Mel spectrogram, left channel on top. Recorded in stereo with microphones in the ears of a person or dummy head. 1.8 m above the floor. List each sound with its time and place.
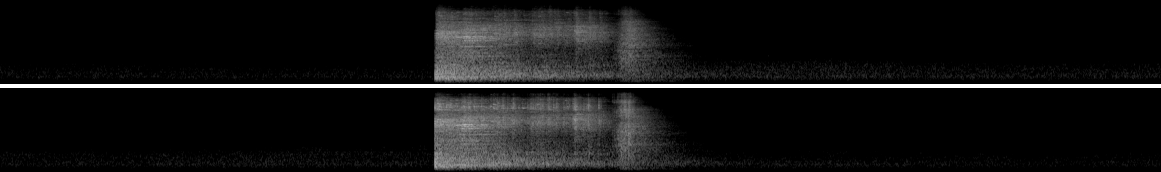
4.3 s breaking glass: 40° right (ahead or behind), 1.4 m
6.1 s tearing paper: 30° right (ahead or behind), 0.6 m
